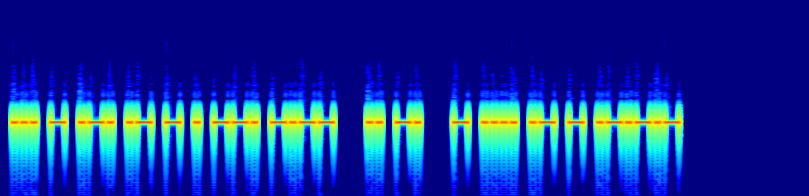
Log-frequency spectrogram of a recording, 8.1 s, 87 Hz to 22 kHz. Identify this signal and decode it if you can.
Morse code, heard as a keyed tone, about 25 wpm, 700 Hz. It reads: STRATEGY IN THAT.
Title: Sentences from Top 1000 Words - Review Part 5 - 25wpm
